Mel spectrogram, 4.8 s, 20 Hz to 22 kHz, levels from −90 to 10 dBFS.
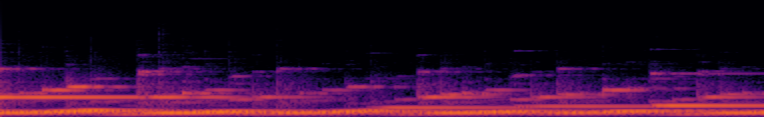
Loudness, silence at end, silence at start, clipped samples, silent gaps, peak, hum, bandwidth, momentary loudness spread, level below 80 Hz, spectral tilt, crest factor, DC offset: -29 LUFS; 0 s; 0 s; under 0.1%; none; -14 dBFS; none; 2.2 kHz; 5 LU; -70 dBFS; -12.5 dB/octave; 14 dB; under 0.1%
